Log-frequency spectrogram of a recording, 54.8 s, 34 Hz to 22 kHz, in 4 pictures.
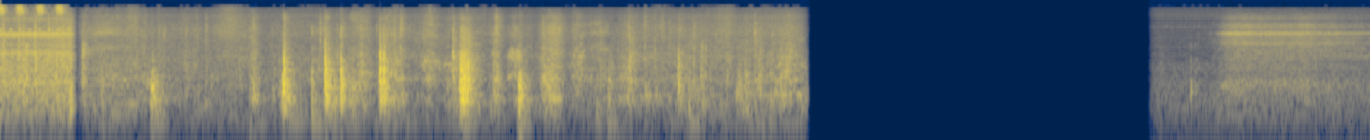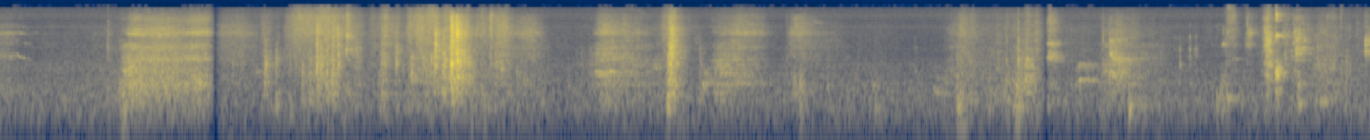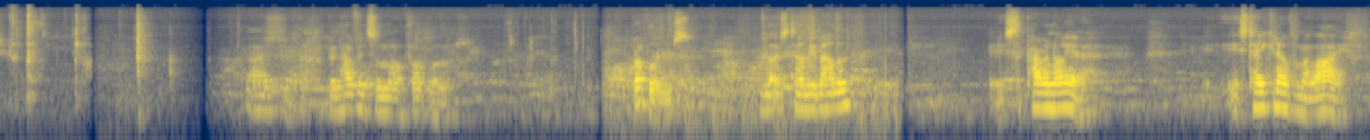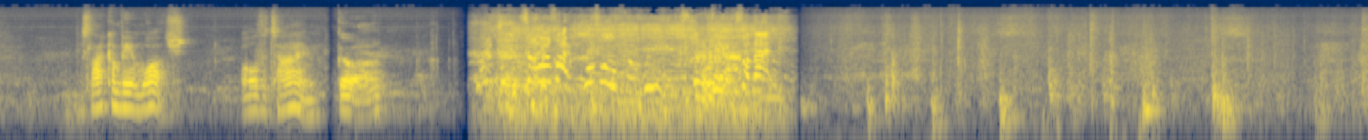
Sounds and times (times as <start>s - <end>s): Speech: 41.9s - 49.0s.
